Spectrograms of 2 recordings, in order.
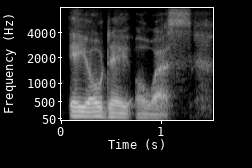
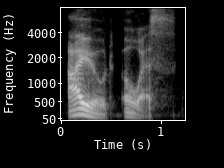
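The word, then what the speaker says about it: iodéOS: talk about in this video so I've been pronouncing it wrong it's apparently called aod OS so forgive me for calling it iode OS didn't hear about it before now I know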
